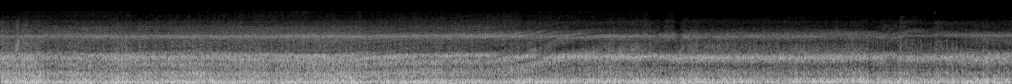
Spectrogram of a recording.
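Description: A gas torch roars steadily close by.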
